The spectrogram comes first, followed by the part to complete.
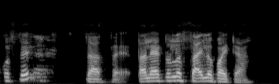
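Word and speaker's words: Psilophyta: তাহলে একটা হলো সাইলোফাইটা, এখানে পি উচ্চারণ হয় না, সাইলোফাইটাল।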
